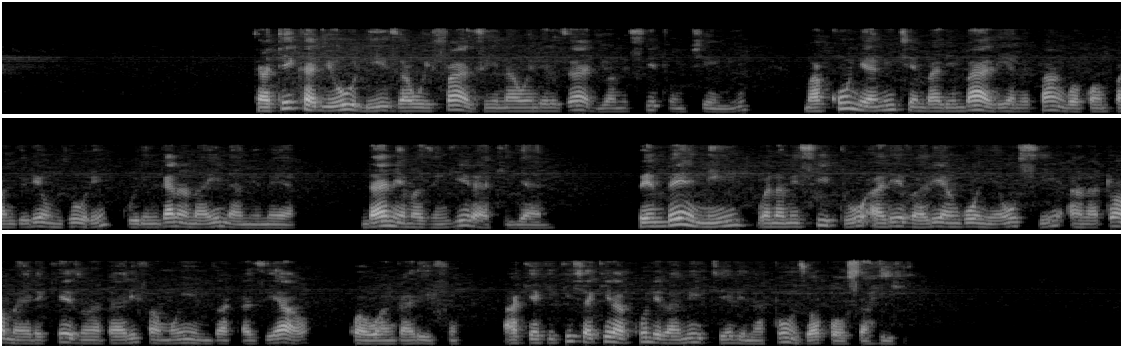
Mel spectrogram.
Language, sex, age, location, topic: Swahili, male, 25-35, Dar es Salaam, agriculture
